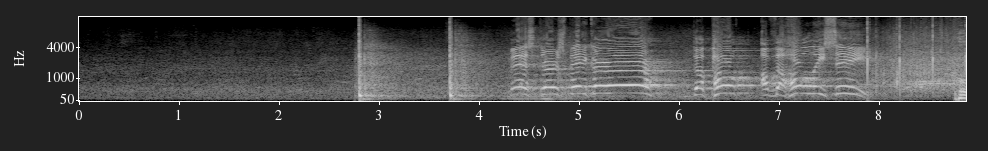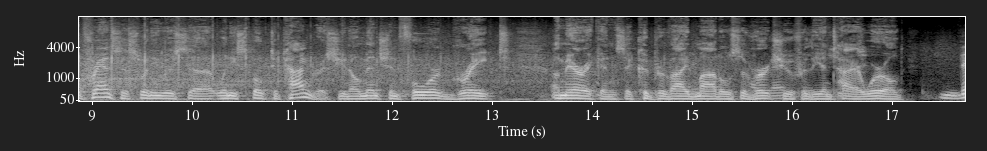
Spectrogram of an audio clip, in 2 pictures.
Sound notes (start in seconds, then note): 2.8 gavel pounding; 8.2 clapping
